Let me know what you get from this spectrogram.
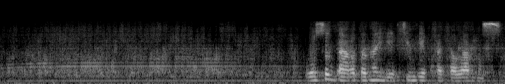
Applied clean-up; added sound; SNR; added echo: neural separator model SepFormer DNS4.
